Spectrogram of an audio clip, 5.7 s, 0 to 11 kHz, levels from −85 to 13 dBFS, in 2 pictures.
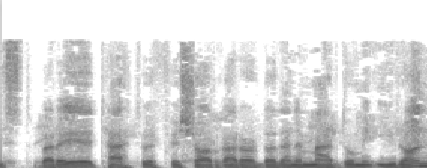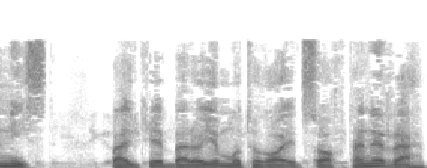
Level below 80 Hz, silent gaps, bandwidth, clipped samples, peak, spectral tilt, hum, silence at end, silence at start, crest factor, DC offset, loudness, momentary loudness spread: -52 dBFS; none; 8.8 kHz; under 0.1%; -14 dBFS; -6 dB/octave; none; 0 s; 0 s; 12 dB; under 0.1%; -25 LUFS; 5 LU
